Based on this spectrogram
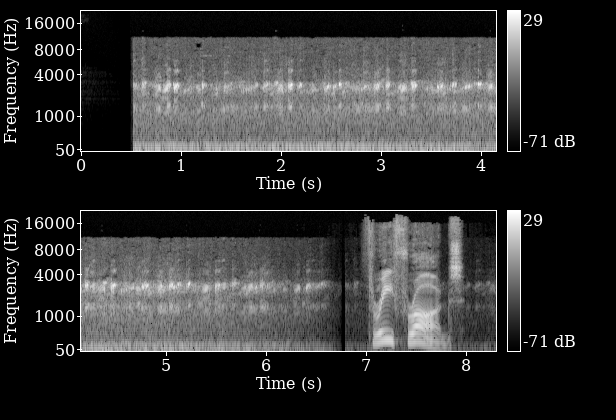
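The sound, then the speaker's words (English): A dense chorus of frogs croaks continuously and steadily for several seconds, loud, then cuts off as a voice briefly starts speaking. “Three frogs exploring the forest decide to find a place to sleep since it was becoming late.”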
